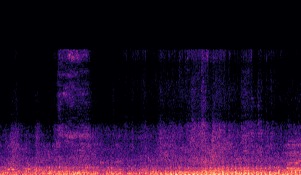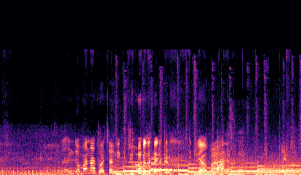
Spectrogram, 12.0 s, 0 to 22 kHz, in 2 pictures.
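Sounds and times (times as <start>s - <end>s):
engine running: 0.0s - 12.0s.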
